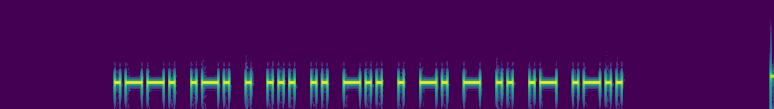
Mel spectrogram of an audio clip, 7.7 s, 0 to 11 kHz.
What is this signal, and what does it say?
Morse code, heard as a keyed tone, about 22 wpm, 700 Hz. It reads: PRESIDENTIAL
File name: Twelve Letter Words - 22wpm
